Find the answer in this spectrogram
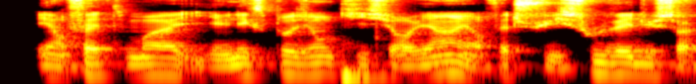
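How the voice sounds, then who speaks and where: In a very deep, low pitch, a man is speaking. The background is silent and the recording very clean. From Paris suburbs, Essonne. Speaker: attack survivor. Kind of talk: testimony. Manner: hesitant, many filler sounds.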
